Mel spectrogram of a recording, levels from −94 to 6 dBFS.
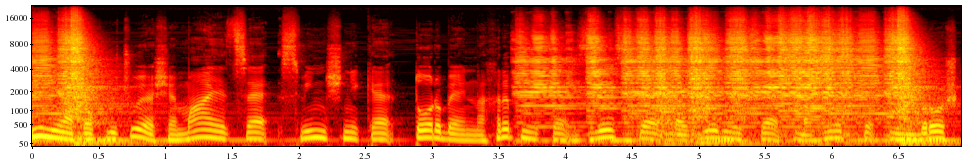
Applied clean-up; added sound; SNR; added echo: none; Domestic sounds, home sounds; -4 dB; none.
